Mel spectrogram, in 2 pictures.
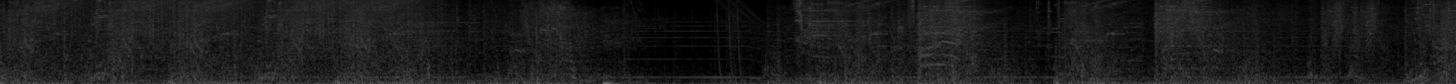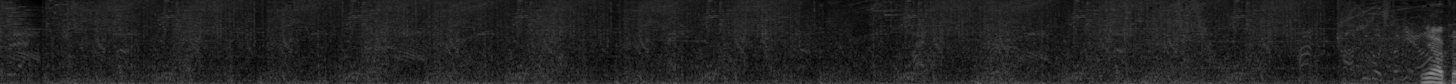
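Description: Sword slashes and magic blasts ring out in a video game battle.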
